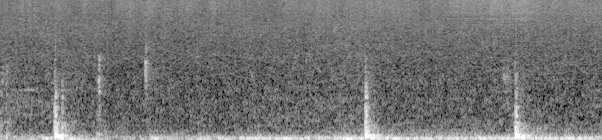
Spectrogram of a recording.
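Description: Northern cardinal striking the car's side mirror, three dull knocks heard from inside the cabin with a couple of faint wing or claw ticks between; the bird is attacking its own reflection.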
